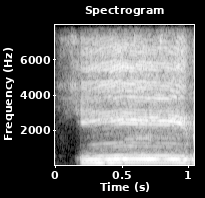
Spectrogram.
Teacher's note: la mayor fuerza de voz está en la última sílaba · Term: aguda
